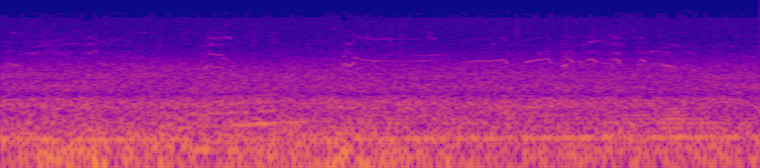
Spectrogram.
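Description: A steady low rumble with faint, short bird calls chirping and wavering over it, several close together about two-thirds of the way through.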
